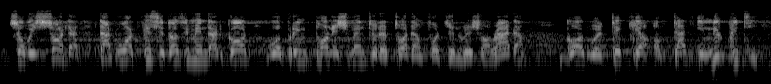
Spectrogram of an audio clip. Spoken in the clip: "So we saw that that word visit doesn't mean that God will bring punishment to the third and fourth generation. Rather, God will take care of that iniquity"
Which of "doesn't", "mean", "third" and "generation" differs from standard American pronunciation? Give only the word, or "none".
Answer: third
